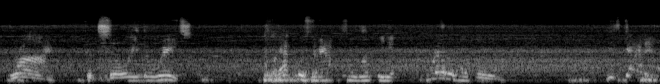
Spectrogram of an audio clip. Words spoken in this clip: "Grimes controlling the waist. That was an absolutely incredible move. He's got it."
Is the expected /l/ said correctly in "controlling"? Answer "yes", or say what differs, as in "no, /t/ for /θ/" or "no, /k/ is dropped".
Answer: no, /l/ is dropped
